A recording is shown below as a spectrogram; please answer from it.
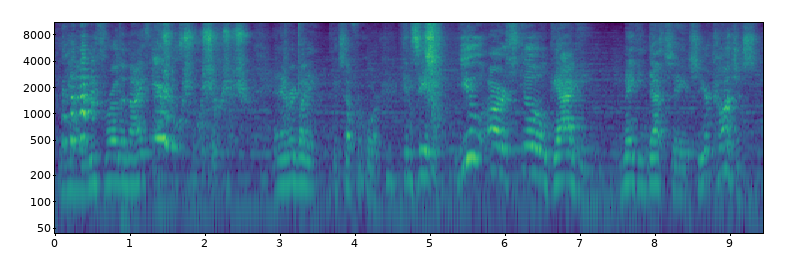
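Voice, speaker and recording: A man narrating a tabletop game casually as game master, haltingly and often checking in with his listeners. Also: on the high side, very animated. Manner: halting, checks in with "you know" and "right?". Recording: roomy, distant mic with music behind. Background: music.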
